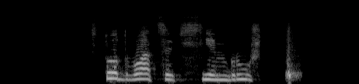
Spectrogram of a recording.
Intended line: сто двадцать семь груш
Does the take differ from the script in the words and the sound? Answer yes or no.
yes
